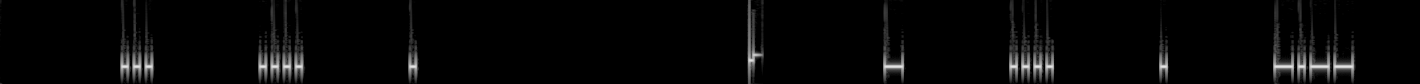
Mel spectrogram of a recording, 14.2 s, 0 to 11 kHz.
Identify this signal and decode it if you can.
Morse code, heard as a keyed tone, about 20 wpm, spaced as for 7 wpm, 700 Hz. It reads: SHE THEY
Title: 6x Character Spacing - Top 200 Words - 20wpm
